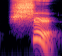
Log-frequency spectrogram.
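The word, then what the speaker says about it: shi: the jiang or shrai are the pieces called shu spelt s-h-i shu in chinese means guards but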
